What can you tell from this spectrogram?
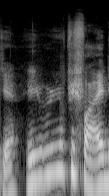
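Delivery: put-on high, lilting comforting of a child; reassuring dad. Dad soothing his hurt kid.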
